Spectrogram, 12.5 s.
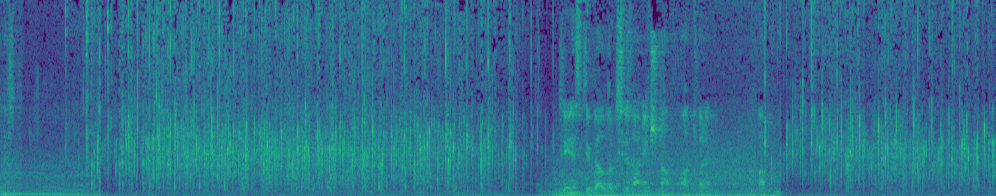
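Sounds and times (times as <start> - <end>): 
audience applause opening the Beldocs documentary film festival in Belgrade: 1.0 - 6.8, 9.7 - 12.4
speech: 7.1 - 9.7.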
